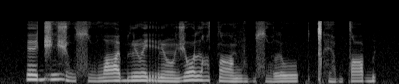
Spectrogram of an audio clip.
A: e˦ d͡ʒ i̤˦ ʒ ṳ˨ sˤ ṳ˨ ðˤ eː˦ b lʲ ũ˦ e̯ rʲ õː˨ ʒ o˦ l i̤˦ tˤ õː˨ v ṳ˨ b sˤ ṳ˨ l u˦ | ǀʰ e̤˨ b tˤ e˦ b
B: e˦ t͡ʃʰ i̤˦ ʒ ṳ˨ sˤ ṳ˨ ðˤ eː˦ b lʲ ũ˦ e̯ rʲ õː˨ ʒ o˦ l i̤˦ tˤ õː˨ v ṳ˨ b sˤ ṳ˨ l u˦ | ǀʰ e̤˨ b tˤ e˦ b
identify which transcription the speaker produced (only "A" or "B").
A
